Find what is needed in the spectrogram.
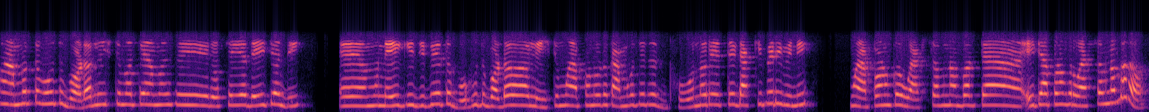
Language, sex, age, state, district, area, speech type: Odia, female, 18-30, Odisha, Bhadrak, rural, conversation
